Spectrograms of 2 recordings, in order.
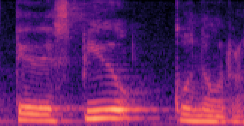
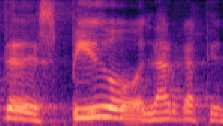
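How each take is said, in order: First: Calm, even farewell at normal level; honourable farewell. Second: Rude dismissal. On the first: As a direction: let him go with respect. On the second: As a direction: shove him out the door with the words. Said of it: "No es". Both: Shown as a demonstration.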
